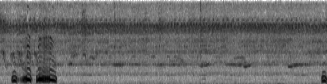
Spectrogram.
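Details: Spotted dove decoy call for attracting wild rivals; one husky phrase of short coos ending in a rolling note at the start, then a long quiet gap with faint low rumbles before another coo begins.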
